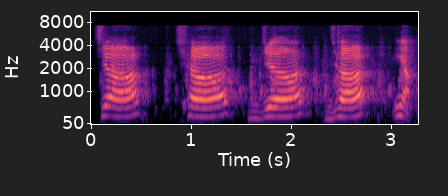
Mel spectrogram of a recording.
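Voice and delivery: चा, छा, जा, झा slow with long vowels; articulation demo. Shown as a demonstration. Teacher telling students to try it practically, चा, छा, जा, झा drawn out. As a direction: stretch चा, छा, जा, झा for copying, then या. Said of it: "आप प्रैक्टिकली करके देखिए".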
